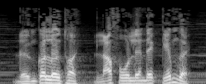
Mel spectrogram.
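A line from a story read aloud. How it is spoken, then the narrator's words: Angry shout. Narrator (Vietnamese): cau mặt quát rằng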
